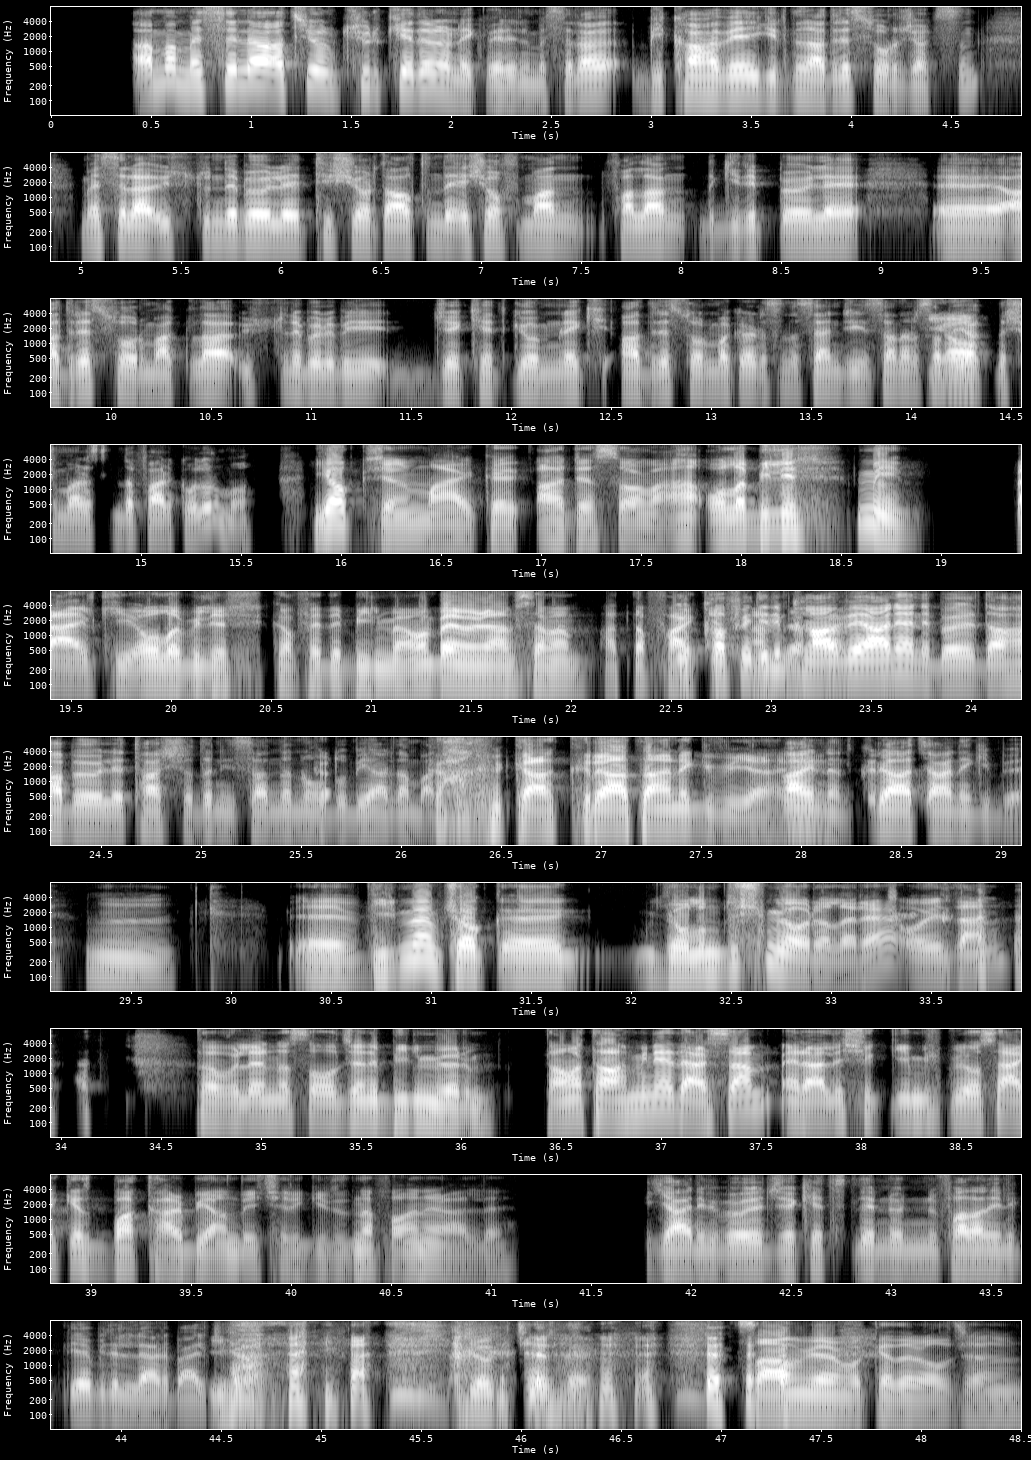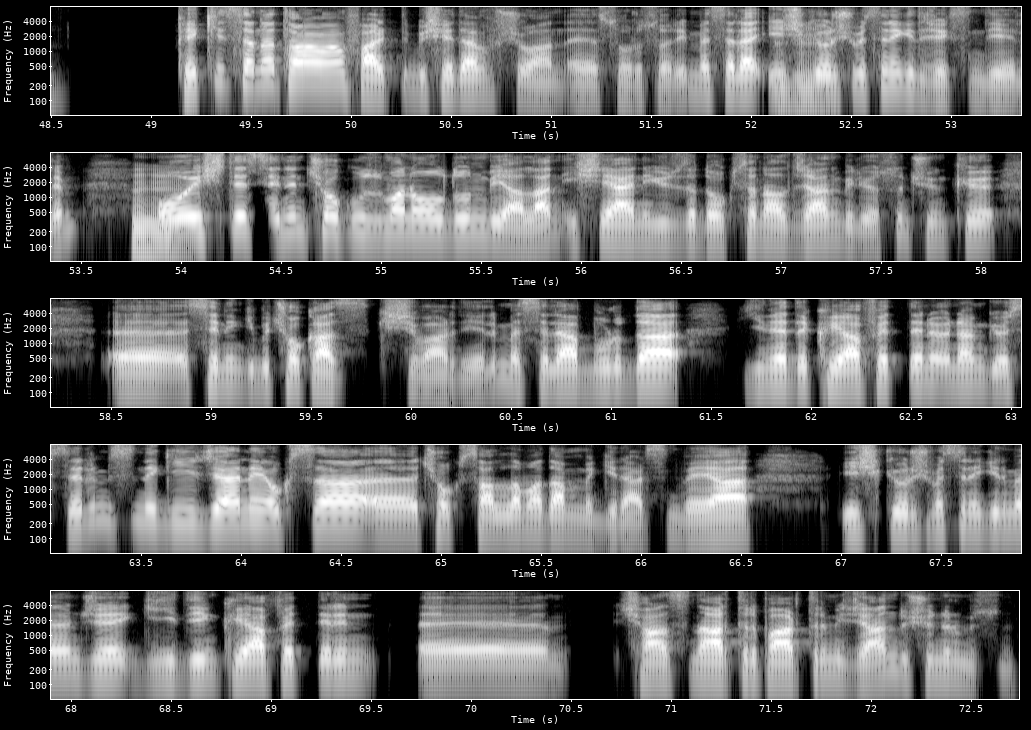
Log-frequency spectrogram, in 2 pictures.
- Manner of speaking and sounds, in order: tapping; unintelligible speech; laughing while speaking: "kah"; other background noise; chuckle; laughing while speaking: "Yo ya yok canım"; other noise; chuckle
- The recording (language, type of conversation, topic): Turkish, podcast, Kıyafetler özgüvenini nasıl etkiler sence?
